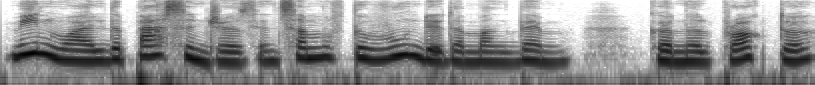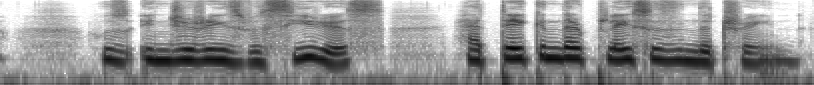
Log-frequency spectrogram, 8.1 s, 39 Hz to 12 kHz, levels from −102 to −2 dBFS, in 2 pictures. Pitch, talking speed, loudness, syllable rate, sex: 210 Hz, 170 wpm, -18 LUFS, 5.7 syllables/s, female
